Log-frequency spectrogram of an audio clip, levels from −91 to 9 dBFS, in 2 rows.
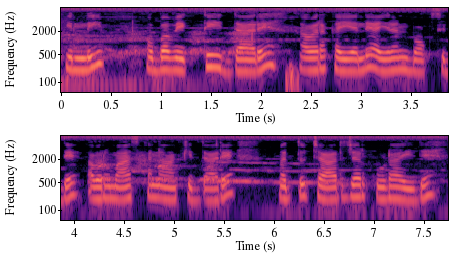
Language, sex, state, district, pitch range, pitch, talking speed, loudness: Kannada, female, Karnataka, Mysore, 195-225 Hz, 200 Hz, 130 wpm, -25 LUFS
